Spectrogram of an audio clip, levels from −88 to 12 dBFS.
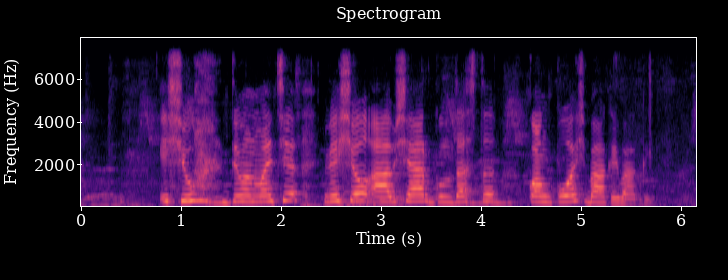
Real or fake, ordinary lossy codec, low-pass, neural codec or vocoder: real; none; 7.2 kHz; none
